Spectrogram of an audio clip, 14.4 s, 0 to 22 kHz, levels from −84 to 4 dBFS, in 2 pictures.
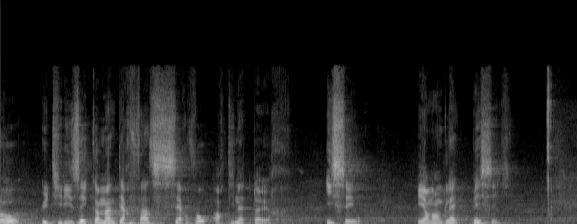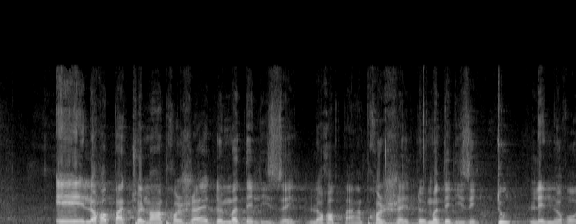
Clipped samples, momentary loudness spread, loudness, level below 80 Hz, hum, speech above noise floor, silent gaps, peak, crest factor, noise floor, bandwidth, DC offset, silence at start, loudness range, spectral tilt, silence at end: under 0.1%; 12 LU; -25 LUFS; -56 dBFS; none; 25 dB; none; -8 dBFS; 18 dB; -50 dBFS; 16 kHz; under 0.1%; 0 s; 7 LU; -4.5 dB/octave; 0 s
